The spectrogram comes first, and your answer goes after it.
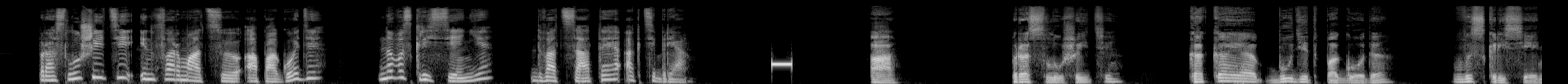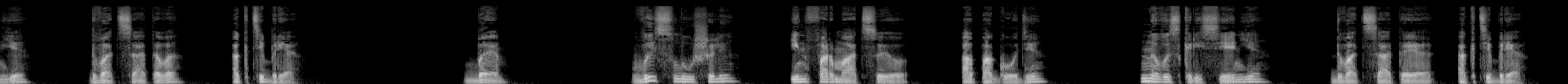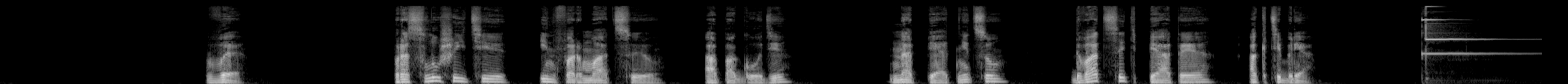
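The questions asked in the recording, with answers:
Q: Прослушайте информацию о погоде на воскресенье, 20 октября.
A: А: Прослушайте, какая будет погода в воскресенье, 20 октября.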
